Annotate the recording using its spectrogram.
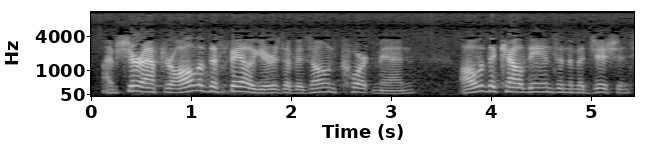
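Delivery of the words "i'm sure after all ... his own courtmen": ordinary talk, nothing marked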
